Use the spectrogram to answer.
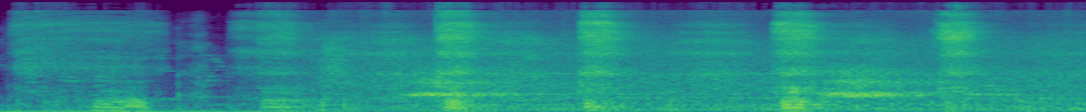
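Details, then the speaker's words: A run of rapid, harsh snorting inhalations from a dog, demonstrating a reverse sneezing episode, in a Dachshund-focused explanation where nasal irritants are the usual cause. "Because Dachshunds generally have their nose to the ground and love to dig, irritants are the most common cause of the reverse sneeze. So now, let's listen to what a reverse sneeze really sounds like."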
